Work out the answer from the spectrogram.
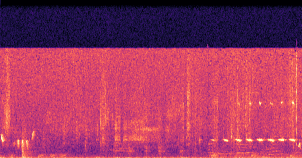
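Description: A small bird calling outdoors: a couple of short high chirps near the start, then a quick run of evenly spaced high notes, about four a second, growing louder over the last two seconds.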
